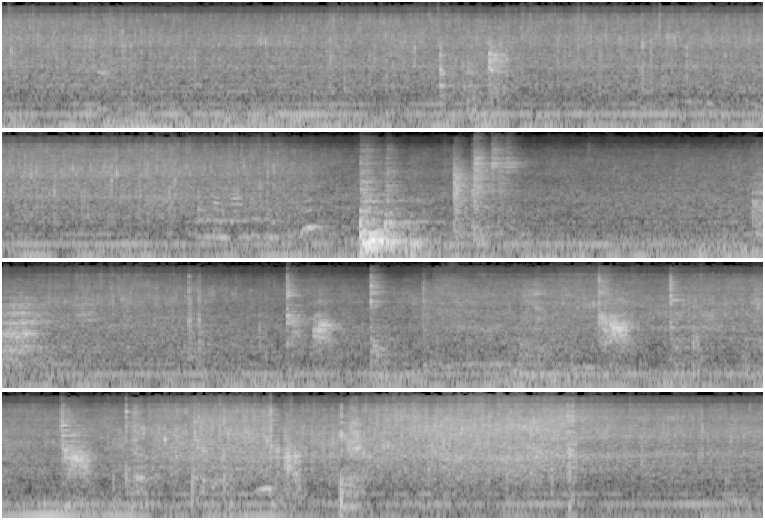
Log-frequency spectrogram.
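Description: Chicken pieces sizzling steadily in hot oil in a wok. A few brief knocks and clatters come through in the middle, and the sizzle grows louder for a few seconds near the end.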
